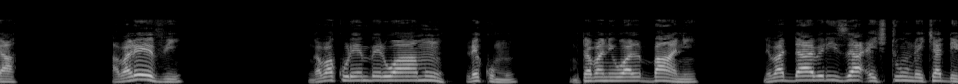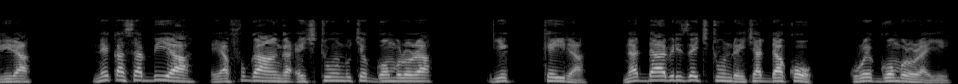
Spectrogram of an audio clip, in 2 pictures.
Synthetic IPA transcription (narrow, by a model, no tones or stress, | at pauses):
aβale̞ːvi | ŋɡaβakule̞ːmbe̞ɾwaːmu | le̞kumu | mutaβaniwabaːni | neβadːaːβiɾizaʔe̞ci̥tuːndue̞cadːiɾiɾa | ne̞kasabijae̞jafuɡaːŋɡaʔe̞ci̥tuːnduce̞ɡːo̞ːmbo̞lo̞la | lje̞ | kːeiɾa̰ | nadːaːβiɾize̞ːci̥tuːndue̞cadːako̞ | kulwe̞ɡːo̞ːmbo̞lo̞la̰je̞̰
